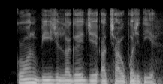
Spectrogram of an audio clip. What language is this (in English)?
Maithili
